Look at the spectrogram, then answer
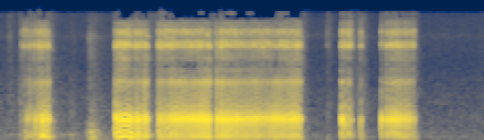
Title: Sunny Pug Snoring, Eyes Open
